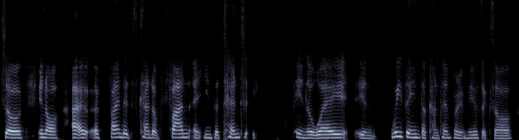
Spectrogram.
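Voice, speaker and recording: A woman's voice: medium pitch, steady tone, moderate pace, darkish tone, dry recording, dull audio. A woman composer on a video call panel, speaking hesitantly and repeating words.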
